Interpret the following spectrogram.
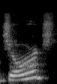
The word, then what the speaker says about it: Georg: way whatsoever and actually if you look at the Germanic versions of George its Georg like that the e is pronounced there a + u u let's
